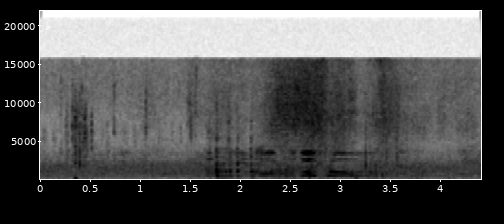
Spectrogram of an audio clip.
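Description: Football pitch sound: distant shouts from players, in a few rising-and-falling calls through the middle, over a steady outdoor background. A sharp thump sounds about a third of a second in, and a softer one near the end of the calls.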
